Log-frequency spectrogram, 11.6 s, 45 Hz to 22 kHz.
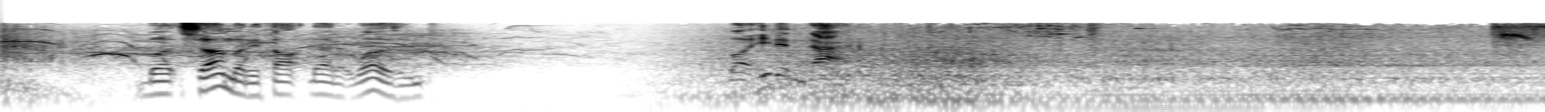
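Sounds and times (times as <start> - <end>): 
speech: 1.1 - 3.4, 5.5 - 6.6
bus engine rumbling as it pulls up at a stop: 4.7 - 11.5.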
